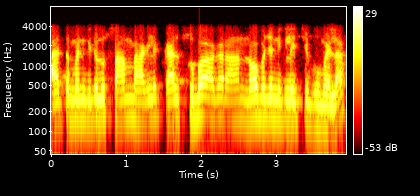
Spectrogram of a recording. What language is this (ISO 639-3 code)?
mai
